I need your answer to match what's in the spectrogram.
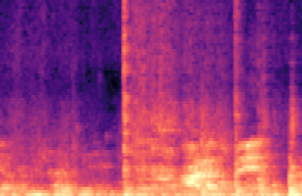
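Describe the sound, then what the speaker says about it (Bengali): Potatoes in water get stirred in a metal pot, with scraping spoon strokes and clinks of utensil against pan while a voice talks over them. "জল দিয়ে একটু নেড়ে দিলাম।"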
